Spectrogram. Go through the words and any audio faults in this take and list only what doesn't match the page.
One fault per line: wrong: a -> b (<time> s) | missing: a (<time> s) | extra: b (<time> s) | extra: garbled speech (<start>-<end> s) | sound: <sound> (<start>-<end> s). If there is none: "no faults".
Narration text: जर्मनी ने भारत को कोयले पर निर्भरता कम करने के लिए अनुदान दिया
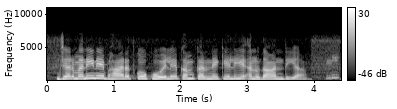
missing: पर निर्भरता (1.9 s)
sound: laugh (4.2-4.4 s)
